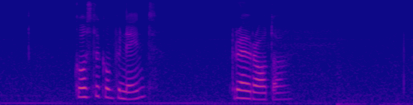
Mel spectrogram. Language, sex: Afrikaans, female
